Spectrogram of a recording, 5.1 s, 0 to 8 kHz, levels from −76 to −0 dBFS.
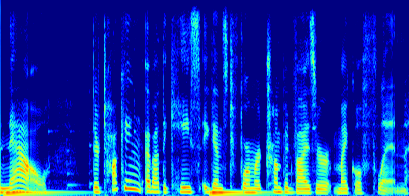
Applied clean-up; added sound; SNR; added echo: none; Piano; 3 dB; none.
